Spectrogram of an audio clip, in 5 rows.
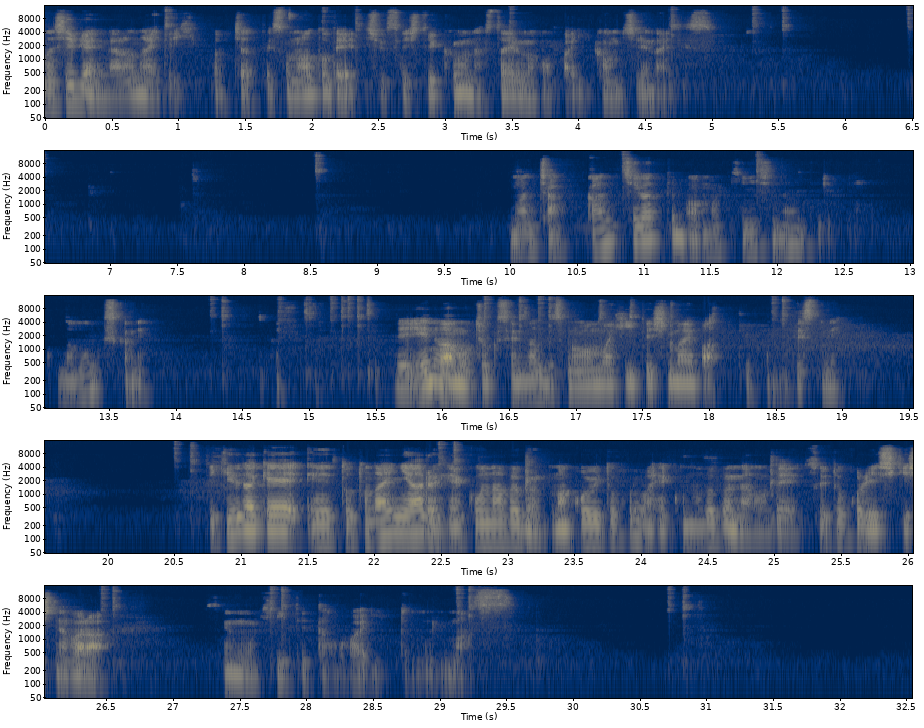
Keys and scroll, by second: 15.0 space.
